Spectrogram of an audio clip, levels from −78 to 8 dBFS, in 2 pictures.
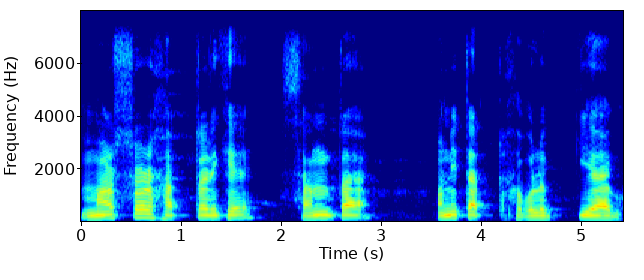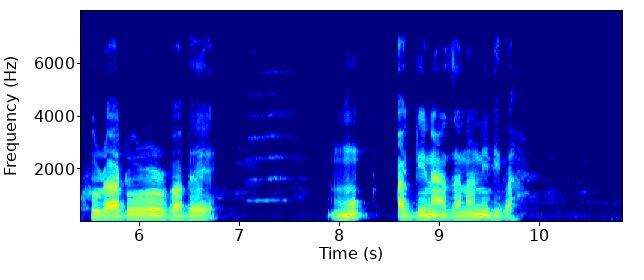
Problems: none marked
